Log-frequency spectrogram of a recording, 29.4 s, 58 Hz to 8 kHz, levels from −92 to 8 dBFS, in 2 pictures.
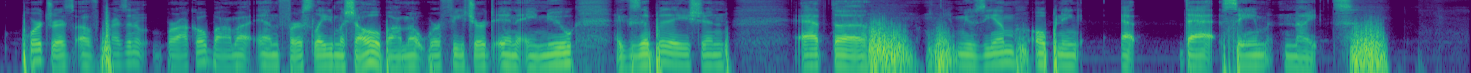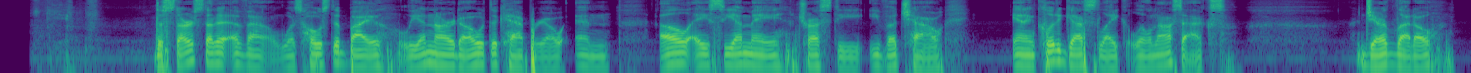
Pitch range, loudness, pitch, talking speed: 95-105 Hz, -20 LUFS, 100 Hz, 95 wpm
